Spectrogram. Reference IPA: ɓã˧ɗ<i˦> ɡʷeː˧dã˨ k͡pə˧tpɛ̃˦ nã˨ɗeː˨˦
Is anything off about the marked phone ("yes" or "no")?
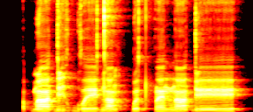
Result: no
